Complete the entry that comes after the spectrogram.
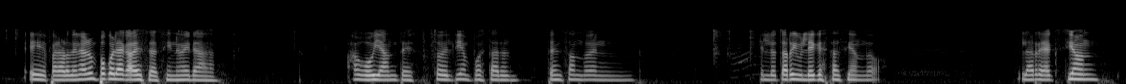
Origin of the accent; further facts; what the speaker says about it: Chile; born there; moved away; soy migrante, nací en Chile, soy exiliada por la educación de mercado de mi país.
